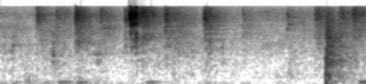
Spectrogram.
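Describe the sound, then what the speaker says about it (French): A dog in a home kitchen during a live cooking show with beef steak makes soft, close snuffling and whimpering sounds, with a couple of brief sharp bursts and no talk. "On a un chien."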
